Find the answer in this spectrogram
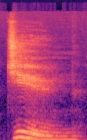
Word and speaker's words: June: June starts with the same J consonant sound as in January, followed by the long vowel U as in tune. Then we end on the nasal N consonant. So we have June, June. Notice there's an E at the end of June, but this is actually what we call a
